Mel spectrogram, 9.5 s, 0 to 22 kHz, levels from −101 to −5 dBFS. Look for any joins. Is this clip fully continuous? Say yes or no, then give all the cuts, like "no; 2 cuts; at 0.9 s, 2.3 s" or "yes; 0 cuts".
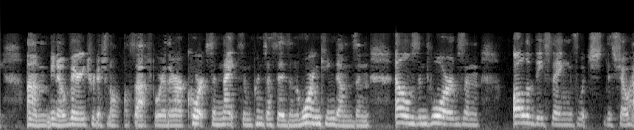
yes; 0 cuts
